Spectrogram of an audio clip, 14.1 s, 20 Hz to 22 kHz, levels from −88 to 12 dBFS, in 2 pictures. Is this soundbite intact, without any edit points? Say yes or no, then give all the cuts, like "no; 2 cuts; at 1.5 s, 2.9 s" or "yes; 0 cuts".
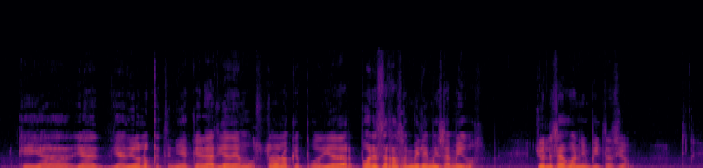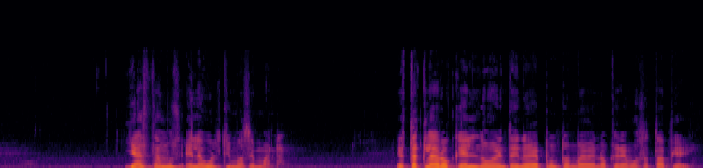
yes; 0 cuts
